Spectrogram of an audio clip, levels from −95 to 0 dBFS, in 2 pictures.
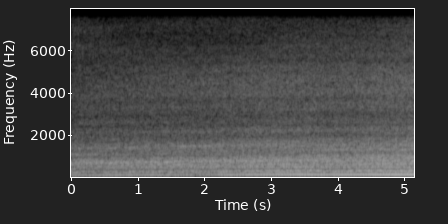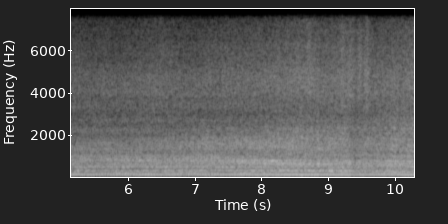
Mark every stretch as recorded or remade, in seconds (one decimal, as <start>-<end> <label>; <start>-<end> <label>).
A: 0.0-10.3 recorded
